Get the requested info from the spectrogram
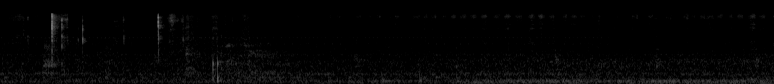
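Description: Prismacolor Premier coloured pencil scratching softly over thin book paper in short blending strokes. A couple of sharp light clicks come in the first two seconds, before the scratching starts.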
